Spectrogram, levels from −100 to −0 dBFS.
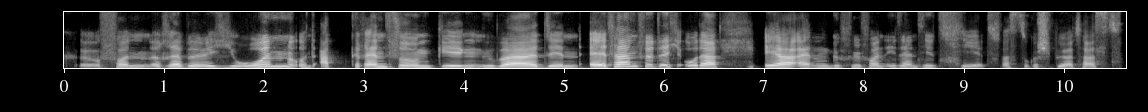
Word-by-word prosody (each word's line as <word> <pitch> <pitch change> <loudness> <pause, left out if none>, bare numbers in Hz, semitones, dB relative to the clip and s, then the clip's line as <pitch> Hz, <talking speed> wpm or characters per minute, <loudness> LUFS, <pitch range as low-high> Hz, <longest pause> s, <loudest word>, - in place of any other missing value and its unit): äh, 475 +1 -11
von 180 -3 -6
Rebellion 180 - 0
und 175 -8 -7
Abgrenzung 195 0 -1
gegenüber 185 -1 +4
den 175 -2 -4
Eltern 300 - +5
für 280 -3 -3
dich 240 -1 -4
oder 215 -1 +3 0.5
eher 210 -1 +5
ein 205 0 -3
Gefühl 205 +2 -12
von 210 -1 -8
Identität, 195 -4 -11
was 155 0 -14
du 160 - -18
gespürt 160 +1 -9
hast? - - -9
195 Hz, 115 wpm, -23 LUFS, 180-215 Hz, 0.5 s, Eltern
